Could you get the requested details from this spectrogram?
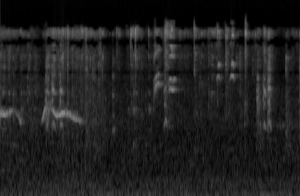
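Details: Young canary giving a short whistled note that rises then slides down, followed by a few faint high chirps, over a steady low background hum.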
